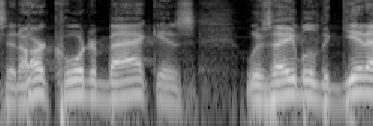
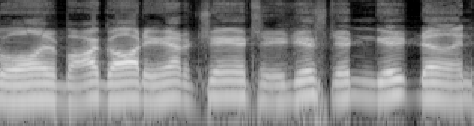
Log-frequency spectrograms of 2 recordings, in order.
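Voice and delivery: gruff, rough-edged, unpolished voice; 2 semitones lower, 4 dB louder than usual. Describing how someone would not have said it, gruff Tom Barfield impression. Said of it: "in that gruff Tom Barfield".

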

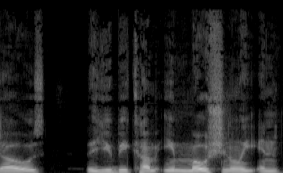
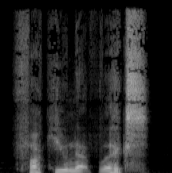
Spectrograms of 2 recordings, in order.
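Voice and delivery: mumbled, muttering under breath. Retelling what he muttered while binge watching shows on a security gig, mumbling under breath. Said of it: "mumbling under my breath".

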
